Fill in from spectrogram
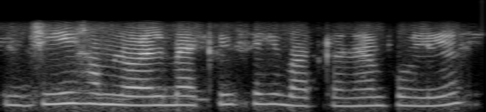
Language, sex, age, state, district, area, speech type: Urdu, female, 45-60, Delhi, South Delhi, urban, conversation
